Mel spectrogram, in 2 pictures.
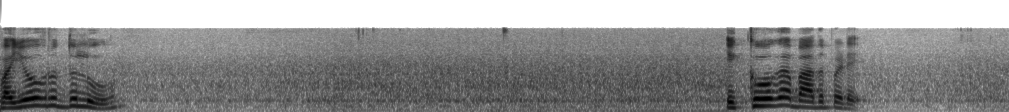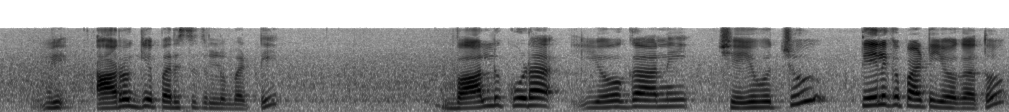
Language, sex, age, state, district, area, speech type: Telugu, female, 45-60, Andhra Pradesh, Eluru, urban, spontaneous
